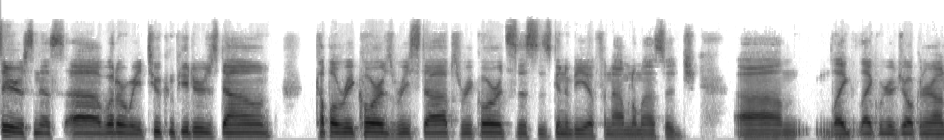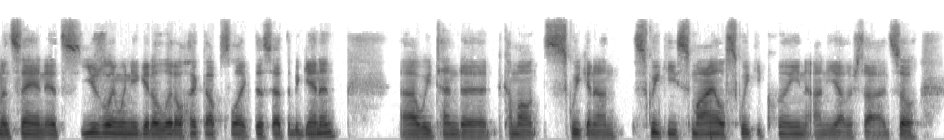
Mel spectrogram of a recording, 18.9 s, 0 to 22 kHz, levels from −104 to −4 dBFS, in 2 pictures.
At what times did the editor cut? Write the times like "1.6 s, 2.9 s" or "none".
5.2 s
